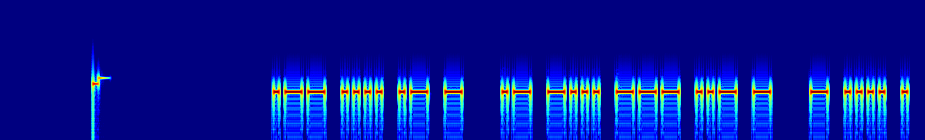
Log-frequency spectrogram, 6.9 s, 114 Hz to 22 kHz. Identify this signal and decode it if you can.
Morse code, heard as a keyed tone, about 28 wpm, 700 Hz. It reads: WHAT ABOUT THE
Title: Sentences from Top 1600 Words 28wpm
